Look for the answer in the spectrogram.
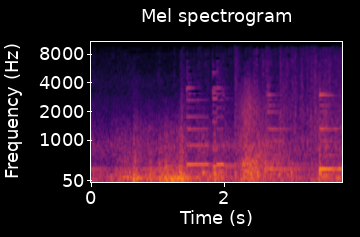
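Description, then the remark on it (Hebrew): A loud, steady rumble of thunder from a strong lightning strike over the town of Safed, rolling on without pause, deep and broad, with a faint hum threaded through it and no voices. Heavy rain is falling, and the strike broke off a large branch. “מכת ברק חזקה ומרתיעה שברה ענף גדול שנפל בסבוק עיניי.”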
